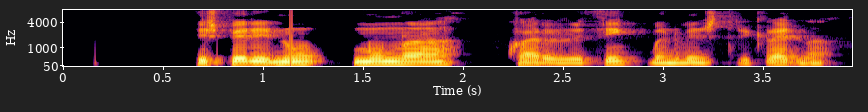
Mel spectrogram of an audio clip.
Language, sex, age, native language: Icelandic, male, 50-59, Icelandic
